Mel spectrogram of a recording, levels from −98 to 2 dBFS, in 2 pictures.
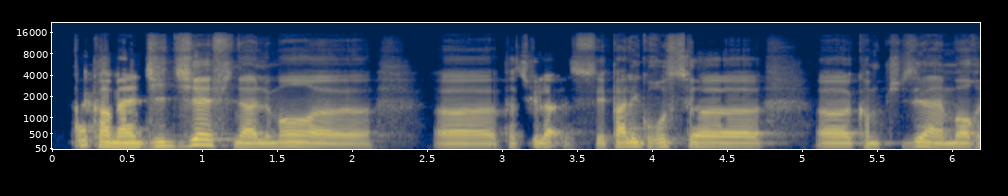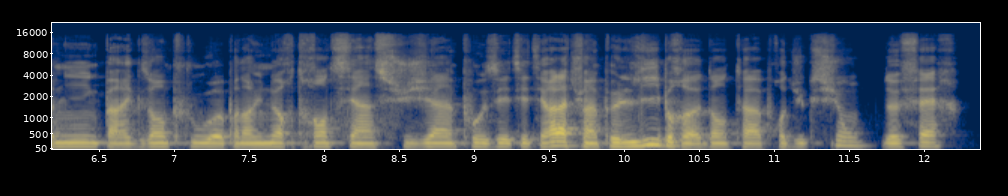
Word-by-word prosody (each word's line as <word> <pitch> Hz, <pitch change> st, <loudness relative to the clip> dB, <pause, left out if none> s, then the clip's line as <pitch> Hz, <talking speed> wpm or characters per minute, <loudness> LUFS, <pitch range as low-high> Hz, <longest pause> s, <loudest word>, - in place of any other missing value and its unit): Ah, -, -, +2 dB
comme 115 Hz, -2 st, +6 dB
un 110 Hz, 0 st, +9 dB
DJ 120 Hz, +9 st, +4 dB
finalement, 110 Hz, -5 st, +2 dB
heu 95 Hz, -2 st, 0 dB, 0.4 s
heu, 95 Hz, -1 st, 0 dB
parce -, -, -9 dB
que -, -, -4 dB
là -, -, +4 dB
c'est 105 Hz, -, -7 dB
pas 110 Hz, -, +4 dB
les 115 Hz, -, +4 dB
grosses, 115 Hz, +1 st, -3 dB
heu 105 Hz, -2 st, +2 dB, 0.4 s
heu, 105 Hz, 0 st, +2 dB
comme 105 Hz, 0 st, -5 dB
tu 105 Hz, 0 st, -14 dB
disais, 115 Hz, +4 st, 0 dB
un 105 Hz, -3 st, +2 dB
morning 105 Hz, +1 st, -1 dB
par 100 Hz, -2 st, -2 dB
exemple, 105 Hz, +3 st, -6 dB
où, 105 Hz, -1 st, -2 dB
heu, -, -, 0 dB
pendant 100 Hz, 0 st, -3 dB
1 105 Hz, +1 st, -1 dB
heure 105 Hz, 0 st, -4 dB
30, 110 Hz, +1 st, -5 dB
c'est 110 Hz, 0 st, -6 dB
un 100 Hz, -1 st, -2 dB
sujet 105 Hz, +1 st, -5 dB
imposé 105 Hz, +1 st, -4 dB
et -, -, -4 dB
cetera. 110 Hz, +4 st, 0 dB
Là, 130 Hz, -, +7 dB
tu 130 Hz, -, -11 dB
es -, -, +3 dB
un 100 Hz, -, +2 dB
peu 115 Hz, -, -3 dB
libre 120 Hz, -4 st, +1 dB
dans 100 Hz, +1 st, -4 dB
ta 100 Hz, -1 st, -4 dB
production 105 Hz, +7 st, -10 dB
de 100 Hz, 0 st, -2 dB
faire. 110 Hz, +2 st, -5 dB
105 Hz, 225 wpm, -22 LUFS, 100-110 Hz, 0.4 s, un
